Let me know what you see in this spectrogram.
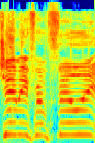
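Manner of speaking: very high, loud yell.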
